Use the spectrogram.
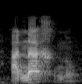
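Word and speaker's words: אנחנו: Vemos estos dos puntitos, nos está haciendo divisor silábico acá y mostrando que el acento lo tiene esta sílaba. Está acentuada, alef, nun, het, nun, y vav con puntito en el medio, ¿qué quiere decir? U acentuada.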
